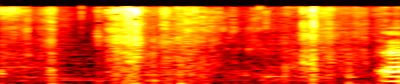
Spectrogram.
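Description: Tissue paper rustling and crinkling in a few short bursts as hands dig through a cardboard box.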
